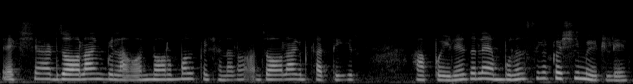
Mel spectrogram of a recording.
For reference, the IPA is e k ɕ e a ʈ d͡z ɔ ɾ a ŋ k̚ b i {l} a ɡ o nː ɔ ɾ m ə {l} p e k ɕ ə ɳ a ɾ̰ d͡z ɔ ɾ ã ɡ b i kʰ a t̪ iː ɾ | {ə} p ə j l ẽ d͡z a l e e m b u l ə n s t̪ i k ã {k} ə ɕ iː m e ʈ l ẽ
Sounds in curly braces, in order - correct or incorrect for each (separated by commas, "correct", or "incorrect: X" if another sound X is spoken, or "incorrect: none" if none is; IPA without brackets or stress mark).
correct, correct, incorrect: a, correct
